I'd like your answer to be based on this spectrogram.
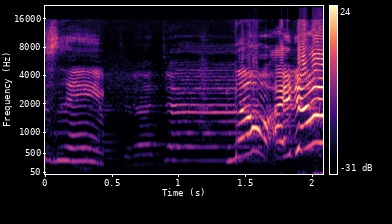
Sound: off-screen voice starts humming theme

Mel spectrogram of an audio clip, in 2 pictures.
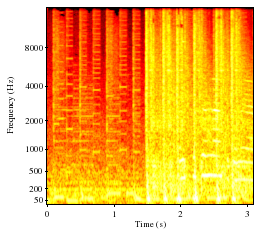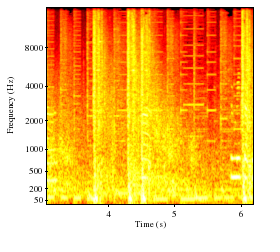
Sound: sound of gunfire

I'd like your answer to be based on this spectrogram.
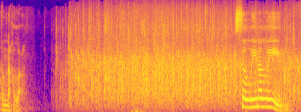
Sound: audience applauding

